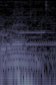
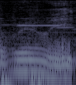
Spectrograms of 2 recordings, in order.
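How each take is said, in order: First: The i sound is nearly dropped, like room. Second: The i sound is clearly heard as two syllables. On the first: The speaker calls it wrong. "You don't ex- you don't say the I enough in ruin" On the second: The speaker calls it right. "as my wife would correct me"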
